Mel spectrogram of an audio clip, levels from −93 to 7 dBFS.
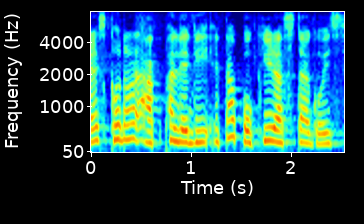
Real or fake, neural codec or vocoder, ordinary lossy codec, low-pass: fake; codec, 16 kHz, 16 kbps, FreqCodec, larger model; none; none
